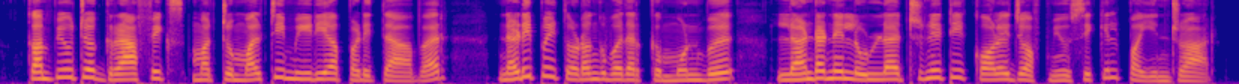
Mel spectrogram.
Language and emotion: Tamil, neutral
